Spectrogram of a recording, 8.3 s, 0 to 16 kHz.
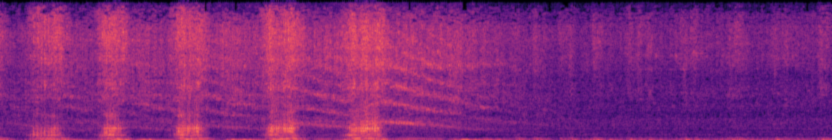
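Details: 1981 Mazda RX7 FB with stock 12A rotary, extractors and Weber carburettor: deep burbling engine blipped about five times, then settling to a steady lumpy idle, running cleanly without knocks or misfires; normal rotary revving.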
